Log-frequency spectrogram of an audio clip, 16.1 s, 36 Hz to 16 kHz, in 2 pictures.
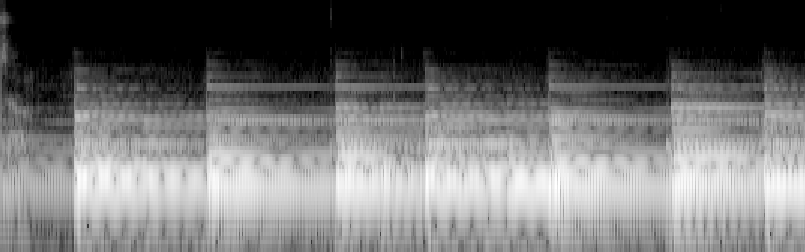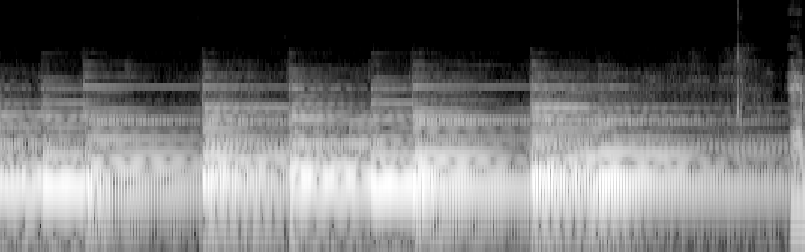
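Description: Digital keyboard on a piano voice playing sustained two-handed chords, struck about once a second and each left to ring and fade. They are B major 7, C-sharp major and A-sharp minor 7 in F-sharp major. They start about a second in.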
